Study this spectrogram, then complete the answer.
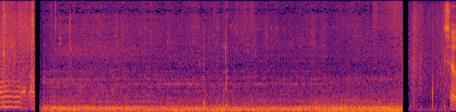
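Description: A car engine rumbles low and steady from inside a moving car.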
